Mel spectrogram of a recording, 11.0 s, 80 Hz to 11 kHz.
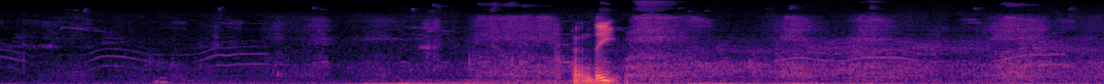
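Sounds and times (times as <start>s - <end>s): low steady hum: 0.0s - 11.0s
mewing calls: 0.0s - 11.0s.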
